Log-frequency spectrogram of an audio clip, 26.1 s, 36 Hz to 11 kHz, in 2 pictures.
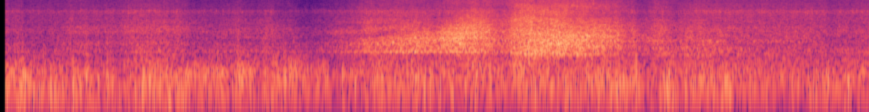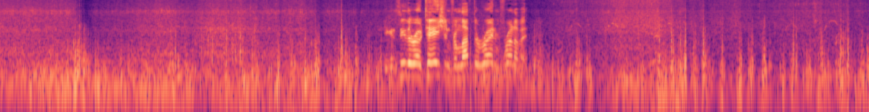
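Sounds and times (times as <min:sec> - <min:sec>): wind buffeting microphone: 0:00.1 - 0:26.0
car passing: 0:02.2 - 0:14.1.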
